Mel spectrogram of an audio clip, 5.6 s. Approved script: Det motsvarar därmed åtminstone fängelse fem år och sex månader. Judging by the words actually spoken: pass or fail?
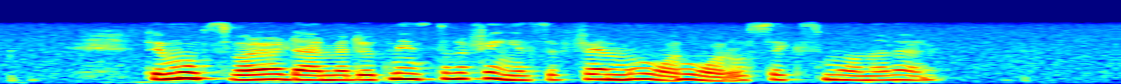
fail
